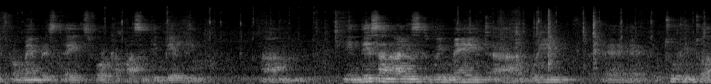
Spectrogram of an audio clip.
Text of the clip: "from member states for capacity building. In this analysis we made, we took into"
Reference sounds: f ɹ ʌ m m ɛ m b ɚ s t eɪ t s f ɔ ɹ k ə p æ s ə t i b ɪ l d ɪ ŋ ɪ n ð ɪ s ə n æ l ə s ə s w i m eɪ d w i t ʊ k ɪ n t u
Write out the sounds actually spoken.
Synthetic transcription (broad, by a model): f ɹ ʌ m m ɛ m b ɚ s t eɪ t s f ɔ ɹ k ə p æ s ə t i b ɪ l d ɪ ŋ ɪ n ð ɪ s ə n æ l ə s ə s w i m eɪ d w i t ʊ k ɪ n t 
